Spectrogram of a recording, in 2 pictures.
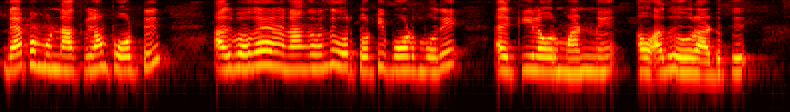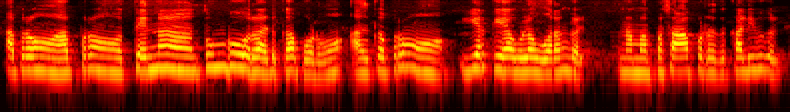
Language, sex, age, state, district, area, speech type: Tamil, female, 45-60, Tamil Nadu, Thoothukudi, rural, spontaneous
